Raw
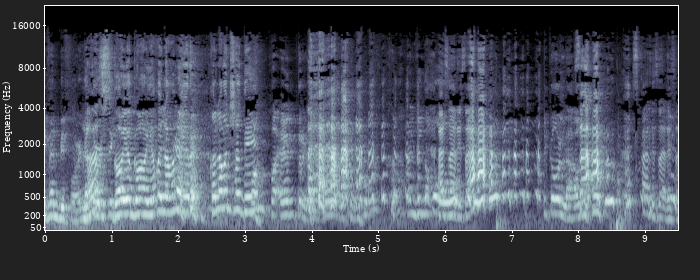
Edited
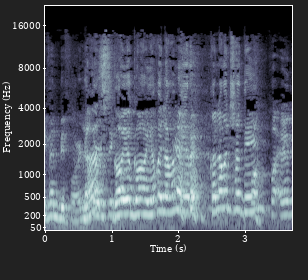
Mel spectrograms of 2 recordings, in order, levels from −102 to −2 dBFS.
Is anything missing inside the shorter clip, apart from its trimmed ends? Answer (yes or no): no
